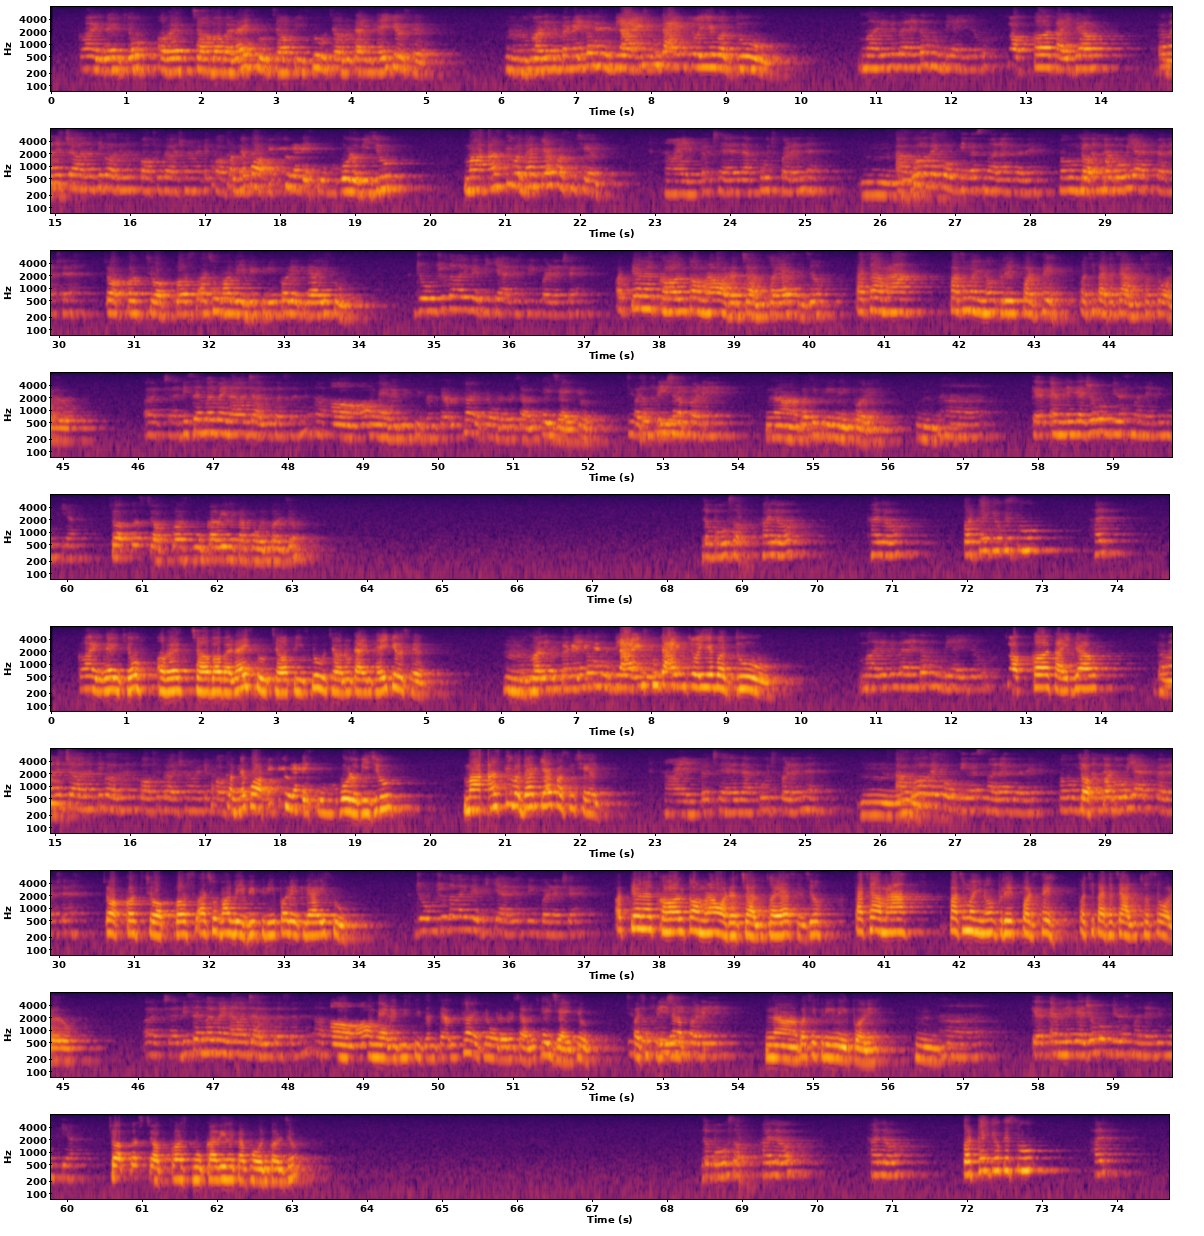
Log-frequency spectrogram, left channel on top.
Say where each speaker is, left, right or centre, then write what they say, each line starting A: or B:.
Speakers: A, on the right (about 55°); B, on the right (about 35°).
A: કઈ નઈ જો અવે ચા બા બનાઈશું ચા પીશું ચાનો ટાઈમ થઈ ગયો છે. હમ્મ
B: હા મારી
A: માર મોટી
B: બી બનાવી
A: બેબીને
B: દો હું
A: તો
B: બી
A: ટાઈમ
B: આઈ જાઉં
A: ટુ ટાઈમ જોઈએ બધું
B: મારી બી બનાઈ દો હું બી આઈ જવું
A: ચોક્કસ આઈ જાવ હમ
B: પણ મને ચા નથી ભાવતી મને કોફી ભાવે મારા માટે
A: તમને
B: બનાવો
A: કોફી પીવડાઈશું બોલો બીજું માણસથી વધાર ક્યાં કશું છે.
B: હા એ તો છે રાખવું જ પડેને
A: હમ
B: આવો અવે કોક દિવસ મારા ઘરે મારા મમ્મી
A: ચોક્કસ
B: તમને બહુ યાદ કરે છે.
A: ચોક્કસ ચોક્કસ આ શું માર બે બી ફ્રી પડે એટલે આઈશું
B: જોઉં છું તમારી બેબી ક્યારે ફ્રી પડે છે.
A: અત્યાર જ હાલ તો હમણાં ઓર્ડર ચાલુ થયા છે જો પાછા હમણાં પાછી મહિનો બ્રેક પડશે પછી પાસા ચાલુ થશે ઓર્ડરો
B: અચ્છા ડિસેમ્બર મહિના માં ચાલુ થશે ને
A: હા મેરેજની સિઝન ચાલુ થાય એટલે ઓર્ડરો ચાલુ થઇ જાય પછી
B: તો
A: ફ્રી
B: જ
A: ના
B: નહી
A: પે
B: પડે.
A: ના પછી ફ્રી નહી પડે હમ
B: હા એમને કેજો કોક દિવસ મને બી મક
A: ચોક્કસ ચોક્કસ મુકાવી હતા ફોન કરજો
B: તો બો સ હલો હલો
A: કટ થઈ ગયો કે શું
B: હલ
